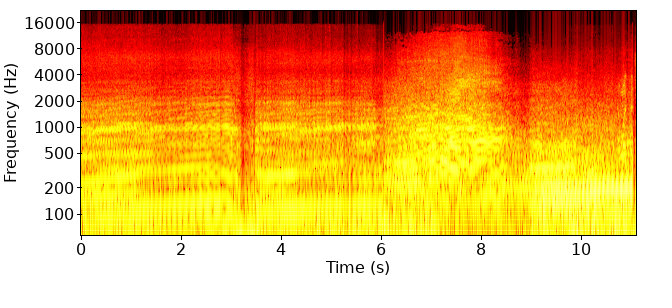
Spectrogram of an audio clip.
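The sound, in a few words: 650 hp Procharged Ford Mustang GT engine accelerating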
